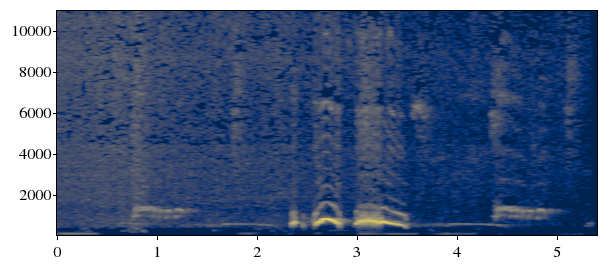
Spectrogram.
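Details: Spotted dove calling, used as a lure to make other doves sing: soft, low, mellow coos, with two loud hooting notes in the middle and faint background thumps and rustling.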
